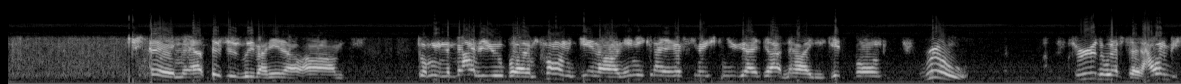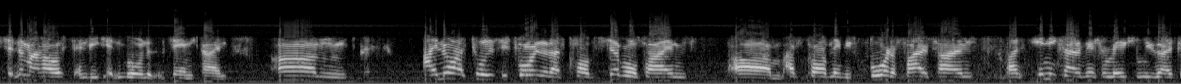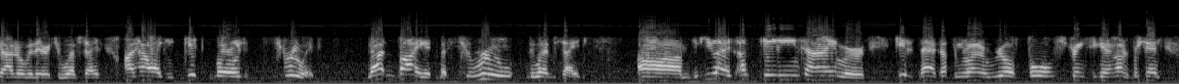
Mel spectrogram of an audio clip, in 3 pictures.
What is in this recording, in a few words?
Voicemails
